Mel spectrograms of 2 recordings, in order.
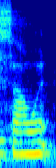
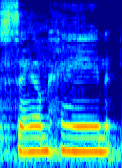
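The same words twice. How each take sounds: First: The word is pronounced unlike its spelling. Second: The word is pronounced letter by letter as spelled. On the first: The speaker calls it right. "It's actually Samhain" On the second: The speaker calls it wrong. "It's spelled Samhain. You will hear people pronounce it that way"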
